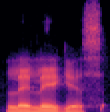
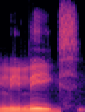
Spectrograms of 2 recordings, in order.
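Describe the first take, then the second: First: The name is said closer to the Greek. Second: The name is said with an anglicized pronunciation. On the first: The speaker calls it right. "I will adopt Leleges as uh, the pronunciation" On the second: The speaker calls it wrong. "anglicized uh, pronunciation will really do a disservice"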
